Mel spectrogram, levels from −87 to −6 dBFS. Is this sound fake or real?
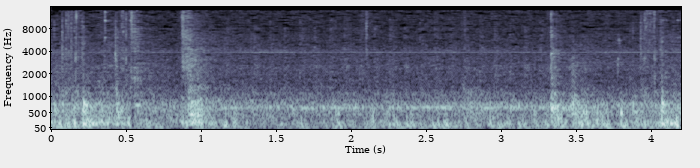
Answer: fake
